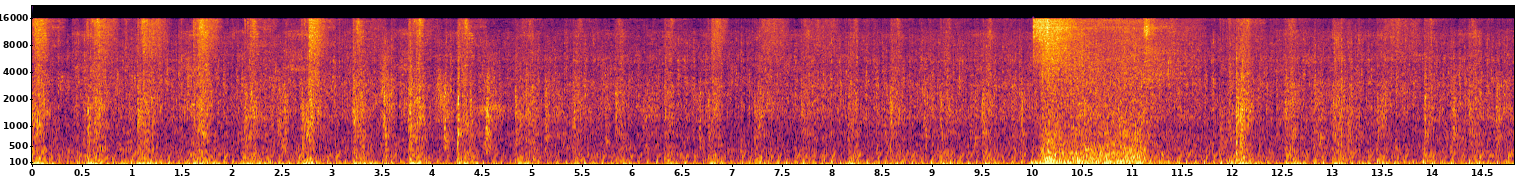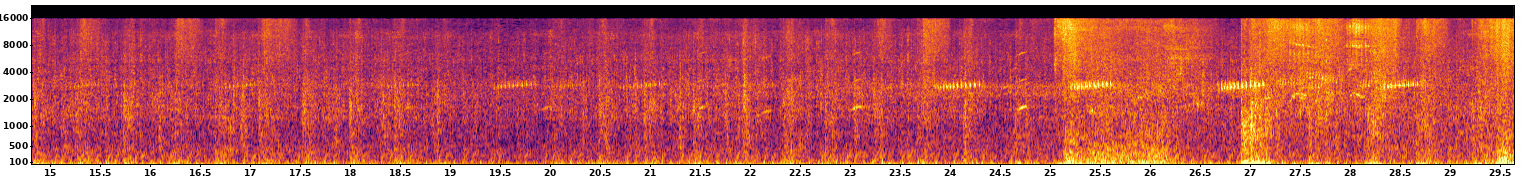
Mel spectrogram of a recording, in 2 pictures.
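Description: Heavy metal footsteps of a walking robot thud steadily.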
